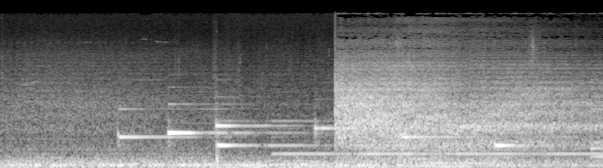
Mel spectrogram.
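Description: Soft piano music begins with single held notes about a second in, over the steady low rumble of a car on the road; a fuller wash of sound joins about halfway through.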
